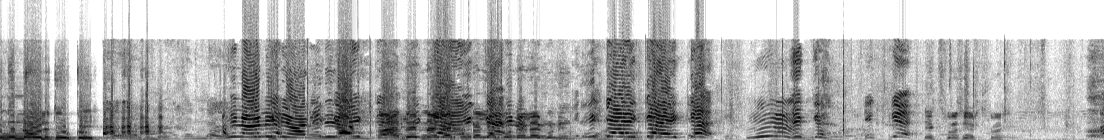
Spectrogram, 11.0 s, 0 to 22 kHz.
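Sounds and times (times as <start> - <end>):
children talking and exclaiming: 1.0 - 11.0.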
